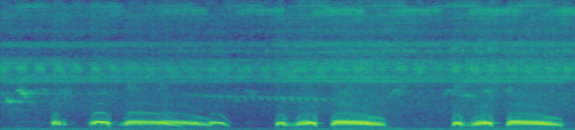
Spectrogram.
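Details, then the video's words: Cooing of a trained spotted dove, a lure call for home use: three phrases, each of two brief coos and then a long, slightly wavering coo, over a low rumbling background and faint high hum. "SUARA TEKUKUR AJARAN, SANGAT COCOK UNTUK PANCINGAN DI RUMAH"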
